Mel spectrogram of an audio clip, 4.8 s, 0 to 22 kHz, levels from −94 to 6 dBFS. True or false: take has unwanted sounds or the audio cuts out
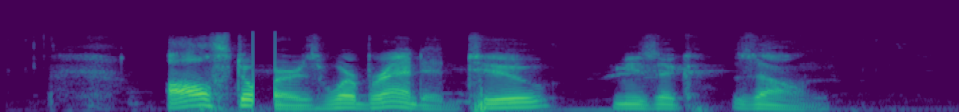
true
